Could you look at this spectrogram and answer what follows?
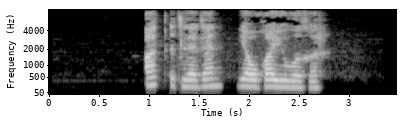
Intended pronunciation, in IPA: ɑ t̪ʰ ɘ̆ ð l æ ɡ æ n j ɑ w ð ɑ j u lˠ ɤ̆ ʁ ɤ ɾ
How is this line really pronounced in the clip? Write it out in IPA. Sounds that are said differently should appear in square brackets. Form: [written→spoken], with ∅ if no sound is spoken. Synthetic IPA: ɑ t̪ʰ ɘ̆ ð l æ ɡ æ n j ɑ w [ð→ʁ] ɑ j u lˠ ɤ̆ ʁ ɤ ɾ

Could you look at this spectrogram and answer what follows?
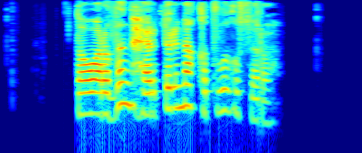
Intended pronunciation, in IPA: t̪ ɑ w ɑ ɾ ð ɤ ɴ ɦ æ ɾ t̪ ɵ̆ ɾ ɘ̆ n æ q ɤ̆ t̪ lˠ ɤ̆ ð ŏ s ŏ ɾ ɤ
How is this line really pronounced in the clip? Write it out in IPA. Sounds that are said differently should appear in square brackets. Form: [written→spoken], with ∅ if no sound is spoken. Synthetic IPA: t̪ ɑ w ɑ ɾ ð ɤ ɴ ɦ æ ɾ t̪ ɵ̆ ɾ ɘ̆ n æ q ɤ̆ t̪ lˠ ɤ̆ [ð→ʁ] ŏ s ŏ ɾ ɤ

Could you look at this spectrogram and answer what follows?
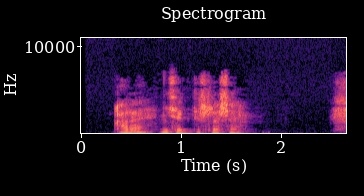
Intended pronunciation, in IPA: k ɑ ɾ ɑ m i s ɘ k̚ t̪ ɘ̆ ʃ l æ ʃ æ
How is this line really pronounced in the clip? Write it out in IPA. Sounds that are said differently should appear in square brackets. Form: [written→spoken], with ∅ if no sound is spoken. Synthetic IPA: [k→q] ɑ ɾ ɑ [m→n] i s ɘ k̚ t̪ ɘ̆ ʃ l æ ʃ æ

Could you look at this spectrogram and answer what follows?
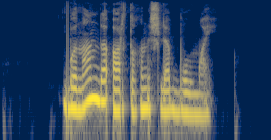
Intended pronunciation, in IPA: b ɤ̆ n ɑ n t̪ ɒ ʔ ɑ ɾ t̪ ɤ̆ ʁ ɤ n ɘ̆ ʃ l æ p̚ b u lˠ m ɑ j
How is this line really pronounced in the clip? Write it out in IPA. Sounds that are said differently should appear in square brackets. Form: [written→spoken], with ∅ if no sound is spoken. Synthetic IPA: b ɤ̆ n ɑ n [t̪→d̪] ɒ ʔ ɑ ɾ t̪ ɤ̆ ʁ ɤ n ɘ̆ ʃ l æ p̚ b u lˠ m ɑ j

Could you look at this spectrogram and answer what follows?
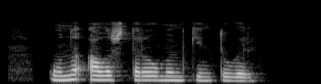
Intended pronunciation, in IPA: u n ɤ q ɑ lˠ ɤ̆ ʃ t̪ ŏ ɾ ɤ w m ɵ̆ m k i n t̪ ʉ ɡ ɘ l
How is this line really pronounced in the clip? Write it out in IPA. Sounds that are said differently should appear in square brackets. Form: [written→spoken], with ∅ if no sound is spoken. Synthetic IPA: u n ɤ [q→ʔ] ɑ lˠ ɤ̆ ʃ t̪ [ŏ→ɤ̆] ɾ ɤ w m ɵ̆ m k i n t̪ ʉ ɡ ɘ l

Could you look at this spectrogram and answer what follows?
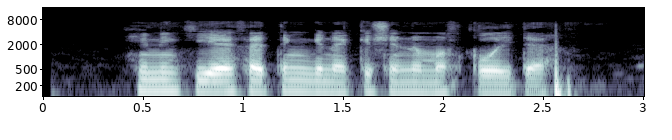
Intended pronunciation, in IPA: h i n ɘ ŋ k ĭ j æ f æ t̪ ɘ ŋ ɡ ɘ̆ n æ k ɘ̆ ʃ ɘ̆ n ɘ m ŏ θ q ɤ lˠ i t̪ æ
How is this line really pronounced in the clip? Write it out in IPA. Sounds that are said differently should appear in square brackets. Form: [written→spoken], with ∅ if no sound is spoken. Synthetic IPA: h i n ɘ ŋ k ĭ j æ f æ t̪ ɘ ŋ ɡ ɘ̆ n æ k ɘ̆ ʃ ɘ̆ n ɘ m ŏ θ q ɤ lˠ i t̪ æ

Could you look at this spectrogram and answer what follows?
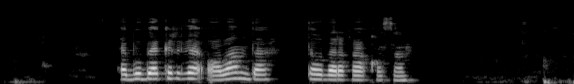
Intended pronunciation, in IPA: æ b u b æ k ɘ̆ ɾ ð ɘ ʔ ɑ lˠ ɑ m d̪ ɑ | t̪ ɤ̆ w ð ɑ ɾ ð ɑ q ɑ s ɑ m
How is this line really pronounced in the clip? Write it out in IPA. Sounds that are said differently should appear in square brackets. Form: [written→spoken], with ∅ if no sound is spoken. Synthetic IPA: æ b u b æ k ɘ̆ ɾ ð ɘ ʔ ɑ lˠ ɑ m d̪ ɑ | t̪ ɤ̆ w ð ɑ ɾ [ð→ʁ] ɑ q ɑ s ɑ m

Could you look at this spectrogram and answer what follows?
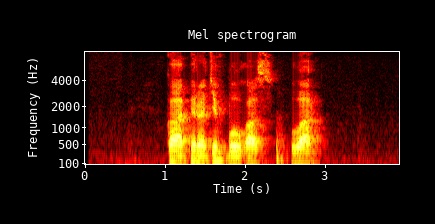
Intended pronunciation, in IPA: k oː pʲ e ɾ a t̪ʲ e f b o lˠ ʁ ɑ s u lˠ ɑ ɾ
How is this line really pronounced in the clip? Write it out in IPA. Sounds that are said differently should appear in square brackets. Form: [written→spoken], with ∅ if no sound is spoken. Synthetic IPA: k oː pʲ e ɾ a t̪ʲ [e→i] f b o lˠ ʁ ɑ s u lˠ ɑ ɾ

